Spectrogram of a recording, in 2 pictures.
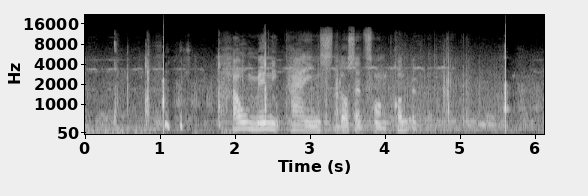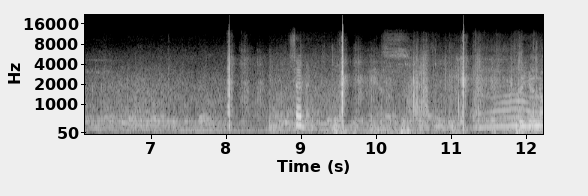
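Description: A man claps his hands sharply, and the claps echo.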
